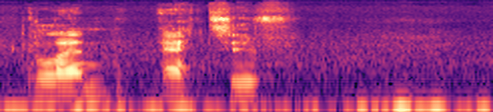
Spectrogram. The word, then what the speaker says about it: Glen Etive: whole Scottish Valley and this is called active by the way Glen etive I said it wrong before but a whole valley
